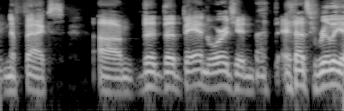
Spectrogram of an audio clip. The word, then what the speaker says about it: NEFFEX: But it's called NEFFEX, right? – Yep, it's called NEFFEX.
